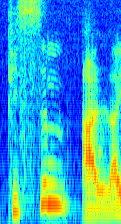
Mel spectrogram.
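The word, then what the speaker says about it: بسم الله: 먼저 이 짐승의 표가 에 비스 밀러 라고 주장하는 부유 들이 있습니다 예 이거 어떤 이미 제가 이미 설명한 바 있습니다 이비스 밀란은 경악하게 아주 상세하게 발음한 b 쓰 알라 입니다 그러니까 이스라엘 교회에서 쓰는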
